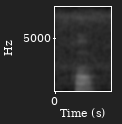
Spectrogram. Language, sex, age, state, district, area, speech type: Marathi, female, 30-45, Maharashtra, Amravati, rural, spontaneous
